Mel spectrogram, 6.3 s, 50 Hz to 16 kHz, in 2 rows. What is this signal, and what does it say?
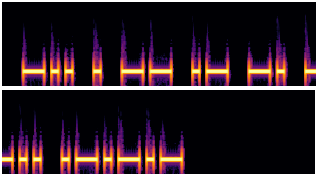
Morse code, heard as a keyed tone, about 17 wpm, 700 Hz. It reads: DEMAND.
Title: Sentences from Top 1000 Words - Review Part 5 - 17wpm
